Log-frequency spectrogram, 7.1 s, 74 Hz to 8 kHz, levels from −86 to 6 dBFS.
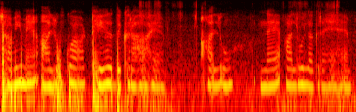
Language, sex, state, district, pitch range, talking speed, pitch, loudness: Hindi, female, Bihar, East Champaran, 210-230 Hz, 120 wpm, 220 Hz, -27 LUFS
